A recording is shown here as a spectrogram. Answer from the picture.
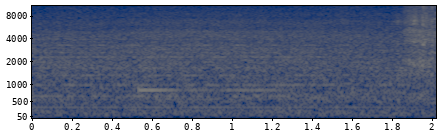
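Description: Steady background hum with a few faint held tones underneath, without speech.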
